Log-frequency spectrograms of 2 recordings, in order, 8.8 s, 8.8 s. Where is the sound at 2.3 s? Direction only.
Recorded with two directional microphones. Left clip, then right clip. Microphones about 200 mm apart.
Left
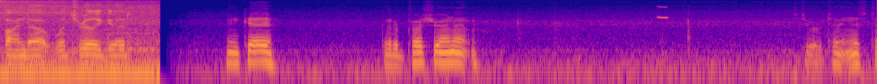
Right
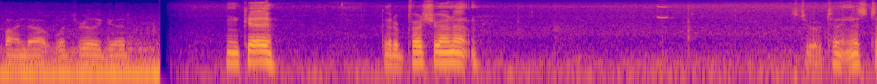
20° right (ahead or behind).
